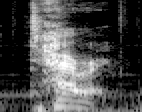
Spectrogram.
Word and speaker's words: tarot: Okay, tarot deck. Tarot, Dad. Tarot, parrot, tarot. You wouldn't say paro.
